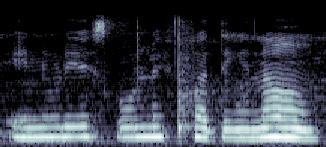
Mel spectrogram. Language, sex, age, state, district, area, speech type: Tamil, female, 45-60, Tamil Nadu, Ariyalur, rural, spontaneous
